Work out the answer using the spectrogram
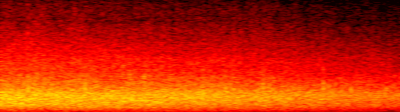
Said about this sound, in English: To have this room of people cheer like that for an airport, there is something else going on here. Because for the people in the audience, this wasn't about some big construction project.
